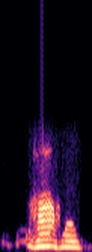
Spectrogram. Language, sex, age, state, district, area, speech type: Sindhi, female, 30-45, Gujarat, Surat, urban, conversation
